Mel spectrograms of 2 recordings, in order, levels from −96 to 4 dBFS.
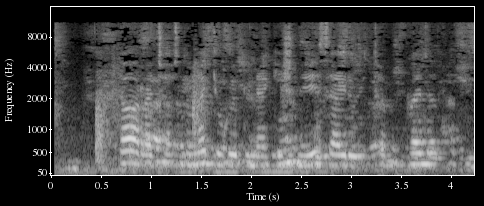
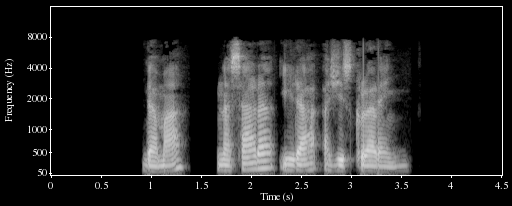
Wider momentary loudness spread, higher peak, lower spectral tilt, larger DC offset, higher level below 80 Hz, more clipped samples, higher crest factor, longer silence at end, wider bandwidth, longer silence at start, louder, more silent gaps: about the same, 12 LU vs 10 LU; about the same, -4 dBFS vs -2 dBFS; about the same, -4.5 dB/octave vs -4.5 dB/octave; neither; first, -44 dBFS vs -60 dBFS; neither; about the same, 16 dB vs 18 dB; second, 0 s vs 0.95 s; first, 11.5 kHz vs 8 kHz; second, 0.05 s vs 0.9 s; about the same, -20 LUFS vs -18 LUFS; second, none vs 1.40-1.65 s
